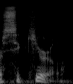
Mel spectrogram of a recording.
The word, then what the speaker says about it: Sekiro: Or Sekiro. Generally, it's the emphasis on the first syllable.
